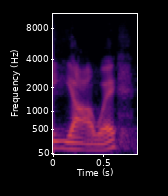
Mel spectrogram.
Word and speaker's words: Yahweh: So they developed a tradition, which is when they came to the word YHWH, which we say Yahweh, when they came to that name, instead of pronouncing that name, they would say Adonai, which in English is Lord.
